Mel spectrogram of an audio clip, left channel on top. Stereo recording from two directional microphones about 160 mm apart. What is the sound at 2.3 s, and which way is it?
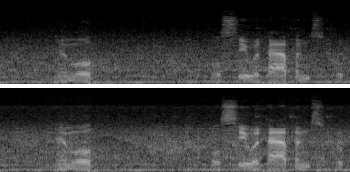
Speech, 15° right (ahead or behind).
